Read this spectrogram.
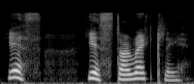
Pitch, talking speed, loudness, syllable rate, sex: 245 Hz, 90 wpm, -18 LUFS, 3.7 syllables/s, female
